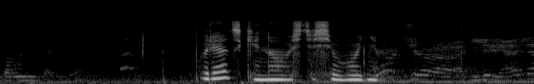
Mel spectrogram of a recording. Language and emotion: Russian, sad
